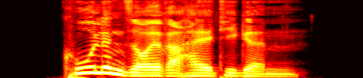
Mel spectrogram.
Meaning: strong dative masculine/neuter singular of kohlensäurehaltig
- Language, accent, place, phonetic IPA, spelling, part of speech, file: German, Germany, Berlin, [ˈkoːlənzɔɪ̯ʁəˌhaltɪɡəm], kohlensäurehaltigem, adjective, De-kohlensäurehaltigem.ogg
